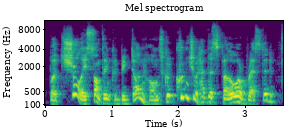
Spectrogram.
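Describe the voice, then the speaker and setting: A man playing an anxious, loyal gentleman friend in an amateur audio drama, speaking in an earnest, alarmed, exclamatory way. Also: mid-range voice, huge pitch swings, fast. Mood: worried, earnest.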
